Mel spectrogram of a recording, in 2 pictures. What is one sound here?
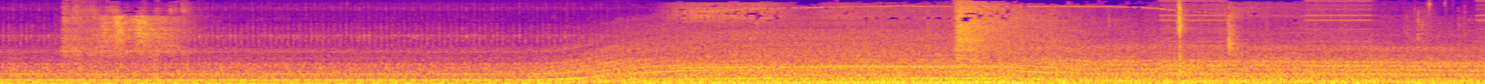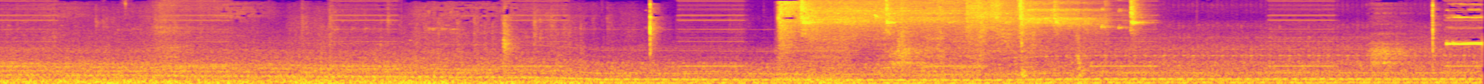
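A bus engine hums and revs up as it pulls away, then slowly settles.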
